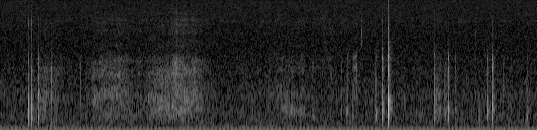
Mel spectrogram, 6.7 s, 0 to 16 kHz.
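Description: Long red nails tap and scratch a small, hollow, glossy printed 150-piece Alice cardboard jigsaw puzzle box. A few quick taps open the clip, followed by soft, breathy scratching swells across the surface. The clip ends with a series of sharp, dry taps that stop almost instantly.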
